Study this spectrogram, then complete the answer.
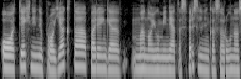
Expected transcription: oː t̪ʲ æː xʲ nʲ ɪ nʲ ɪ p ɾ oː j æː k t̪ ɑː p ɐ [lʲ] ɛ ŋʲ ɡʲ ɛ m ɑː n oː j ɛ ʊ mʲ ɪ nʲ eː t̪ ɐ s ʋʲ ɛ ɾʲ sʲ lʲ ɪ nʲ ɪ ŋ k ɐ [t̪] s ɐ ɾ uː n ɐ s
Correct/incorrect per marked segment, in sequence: incorrect: ɾʲ, incorrect: none

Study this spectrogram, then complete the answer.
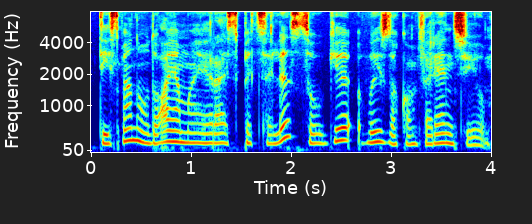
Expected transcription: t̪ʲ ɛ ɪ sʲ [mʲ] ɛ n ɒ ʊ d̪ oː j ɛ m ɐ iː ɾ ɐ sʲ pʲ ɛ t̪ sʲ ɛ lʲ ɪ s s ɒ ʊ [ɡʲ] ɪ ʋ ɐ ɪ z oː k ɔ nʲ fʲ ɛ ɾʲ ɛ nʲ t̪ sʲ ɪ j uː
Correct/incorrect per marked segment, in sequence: correct, correct

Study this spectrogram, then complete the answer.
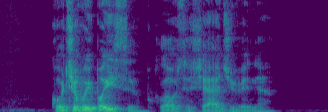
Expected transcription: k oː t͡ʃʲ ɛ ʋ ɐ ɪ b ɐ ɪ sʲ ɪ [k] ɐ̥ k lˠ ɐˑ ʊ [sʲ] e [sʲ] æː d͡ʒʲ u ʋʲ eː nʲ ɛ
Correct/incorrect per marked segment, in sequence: incorrect: p, correct, incorrect: ʃʲ

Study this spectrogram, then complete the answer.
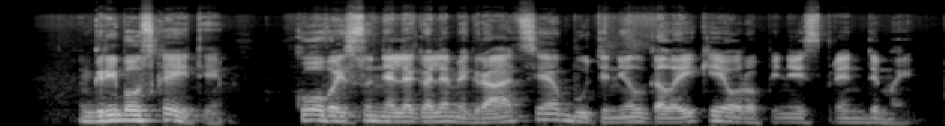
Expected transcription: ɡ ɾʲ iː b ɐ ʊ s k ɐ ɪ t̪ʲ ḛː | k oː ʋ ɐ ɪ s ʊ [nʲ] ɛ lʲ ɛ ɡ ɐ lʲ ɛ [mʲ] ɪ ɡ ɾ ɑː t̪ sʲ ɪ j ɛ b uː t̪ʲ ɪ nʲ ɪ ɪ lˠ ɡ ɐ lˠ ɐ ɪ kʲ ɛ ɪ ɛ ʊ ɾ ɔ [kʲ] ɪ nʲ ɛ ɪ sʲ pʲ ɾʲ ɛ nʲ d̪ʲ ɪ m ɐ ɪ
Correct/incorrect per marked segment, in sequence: correct, correct, incorrect: pʲ

